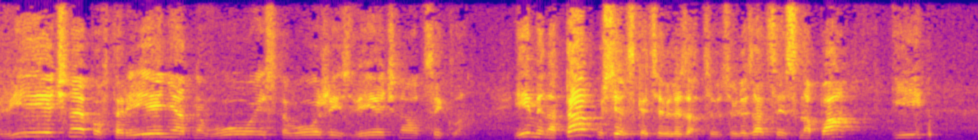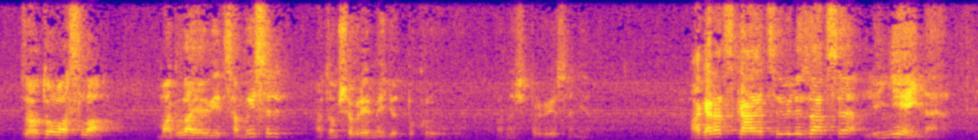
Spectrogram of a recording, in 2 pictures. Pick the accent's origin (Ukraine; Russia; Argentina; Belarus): Ukraine; Даже на Украине, откуда я родом, там все-таки деревенский уклад гораздо сильнее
